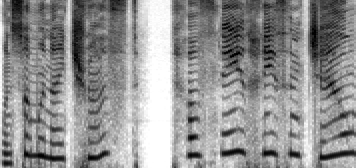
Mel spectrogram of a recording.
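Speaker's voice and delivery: very high, near-tearful whine. Repeating a guy's line back to mock him, mimicking his voice jumping way up. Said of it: "Why does his voice go up seven octaves?".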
